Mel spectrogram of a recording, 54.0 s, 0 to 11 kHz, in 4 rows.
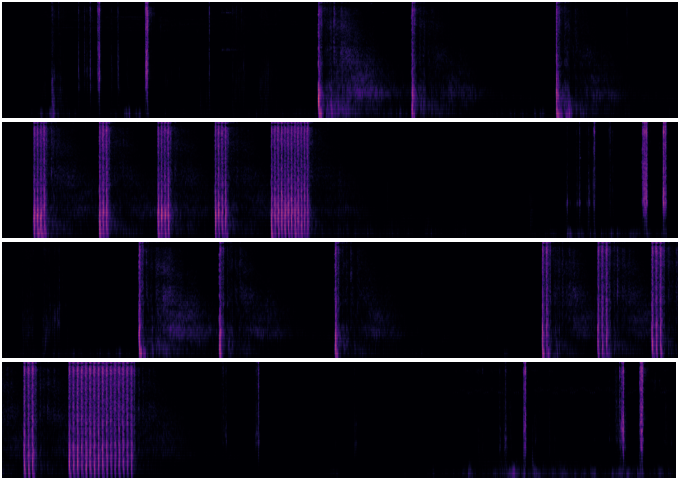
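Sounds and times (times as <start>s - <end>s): rifle handling clicks: 1.4s - 3.1s, 24.8s - 27.1s, 44.9s - 45.8s, 52.7s - 54.0s
rifle shots with echo: 6.3s - 9.7s, 11.1s - 12.5s, 14.2s - 20.6s, 29.8s - 32.9s, 33.7s - 35.1s, 37.8s - 44.3s.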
